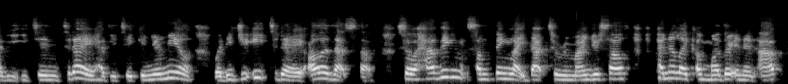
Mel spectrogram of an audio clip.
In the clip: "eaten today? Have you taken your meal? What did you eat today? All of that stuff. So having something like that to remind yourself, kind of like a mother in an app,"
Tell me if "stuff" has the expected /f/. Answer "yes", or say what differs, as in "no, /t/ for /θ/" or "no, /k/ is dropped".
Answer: yes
